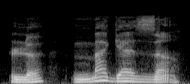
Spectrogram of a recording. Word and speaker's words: magasin: Le magasin. Okay, remember you've got only one S between two vowels. Then you get the sound Z, alright?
